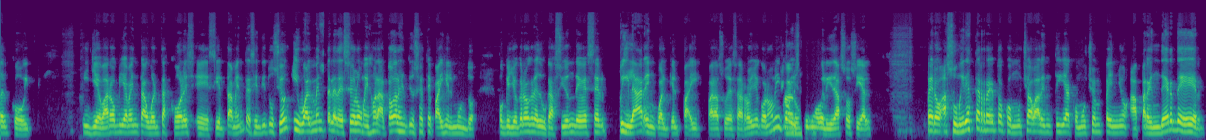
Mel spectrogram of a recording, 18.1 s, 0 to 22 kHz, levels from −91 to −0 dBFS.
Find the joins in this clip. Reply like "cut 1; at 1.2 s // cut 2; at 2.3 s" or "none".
none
